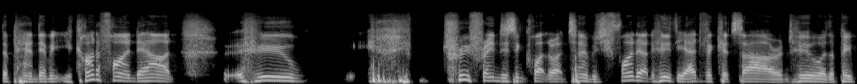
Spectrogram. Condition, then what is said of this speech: No condition.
